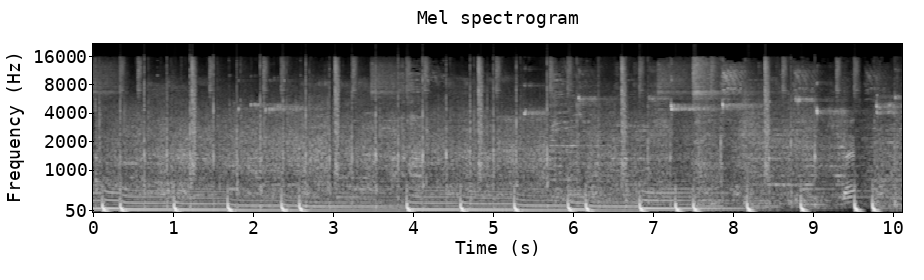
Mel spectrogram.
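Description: Background music with a steady bass line, over which a basketball is dribbled on a hardwood gym floor in quick, repeated bounces.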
